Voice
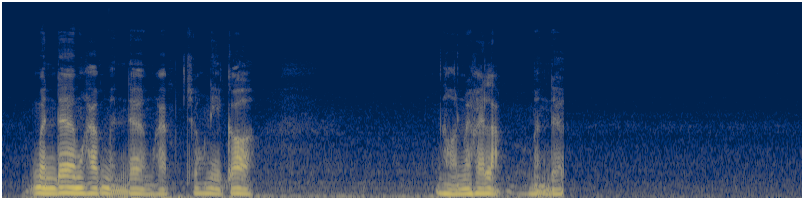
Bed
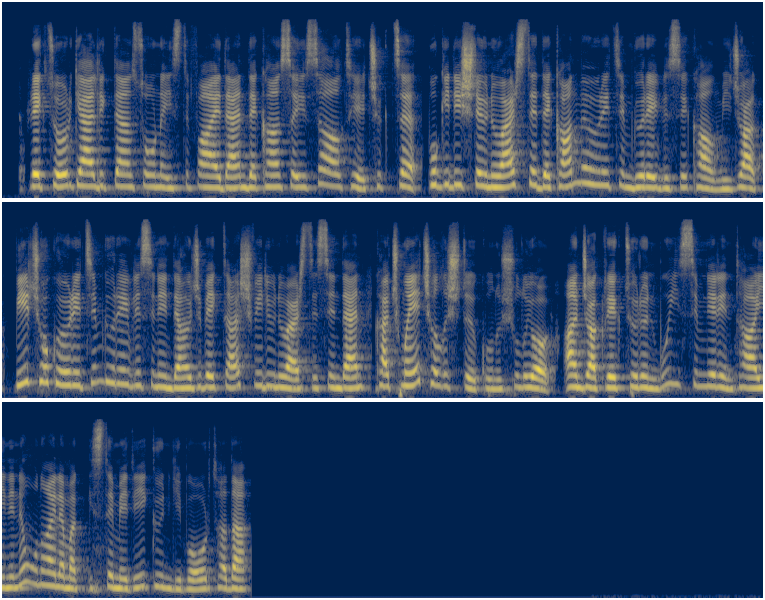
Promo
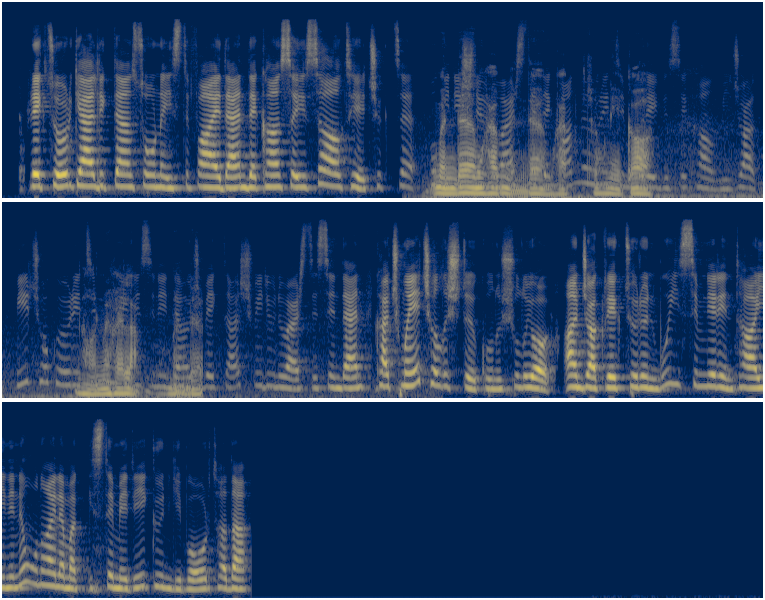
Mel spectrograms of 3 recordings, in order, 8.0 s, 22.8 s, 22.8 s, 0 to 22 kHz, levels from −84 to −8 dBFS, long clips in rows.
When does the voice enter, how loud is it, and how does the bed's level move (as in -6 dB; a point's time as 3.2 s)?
4.00 s, -5.5 dB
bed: 3.5 s -3 dB
4.08 s -20.5 dB
9.94 s -20.5 dB
11.4 s -5 dB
